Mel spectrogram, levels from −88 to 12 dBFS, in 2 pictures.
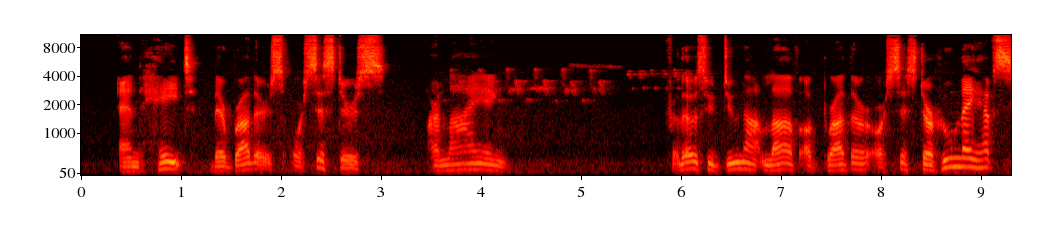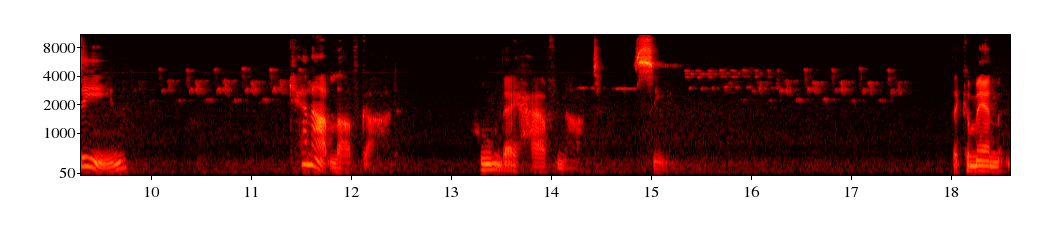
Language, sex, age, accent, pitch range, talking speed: English, male, 40-59, American, 90-120 Hz, 105 wpm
